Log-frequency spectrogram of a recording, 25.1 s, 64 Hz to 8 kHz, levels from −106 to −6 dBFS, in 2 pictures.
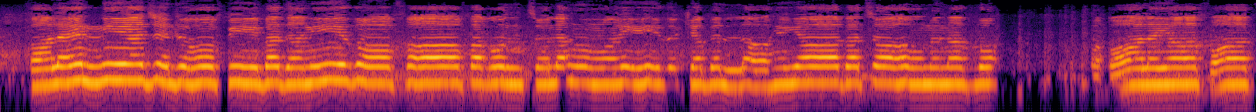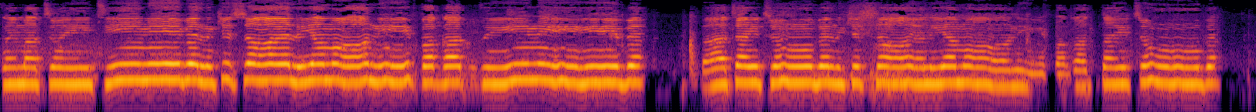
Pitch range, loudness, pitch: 220-235 Hz, -27 LUFS, 225 Hz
